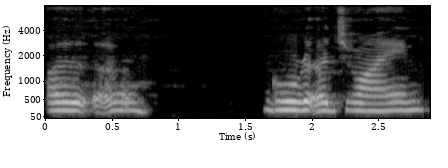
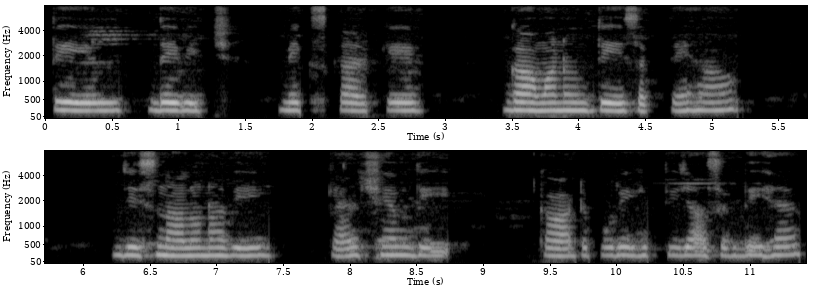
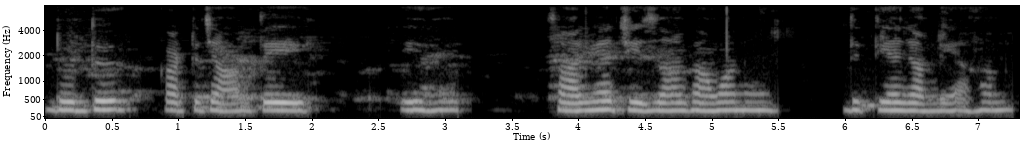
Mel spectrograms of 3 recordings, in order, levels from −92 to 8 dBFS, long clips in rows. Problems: none marked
